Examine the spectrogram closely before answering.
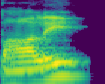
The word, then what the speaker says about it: Ballie: one to me um I pronounce it Bali because it should be named Bal e um and they dropped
